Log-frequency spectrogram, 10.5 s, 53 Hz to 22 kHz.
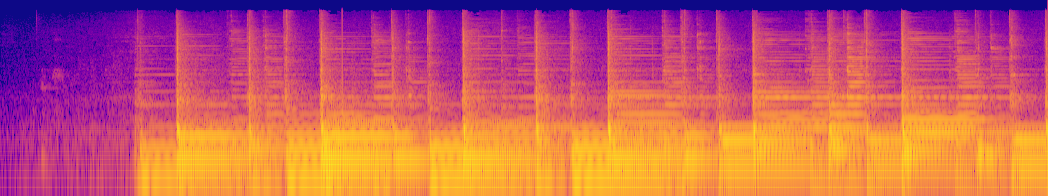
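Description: Martin 000-17S 12-fret acoustic guitar playing chords in a steady rhythm, starting about a second in.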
